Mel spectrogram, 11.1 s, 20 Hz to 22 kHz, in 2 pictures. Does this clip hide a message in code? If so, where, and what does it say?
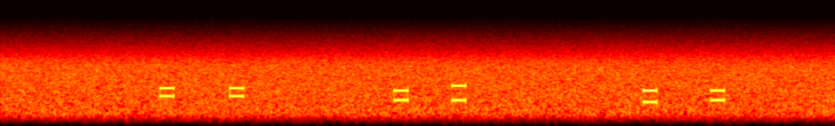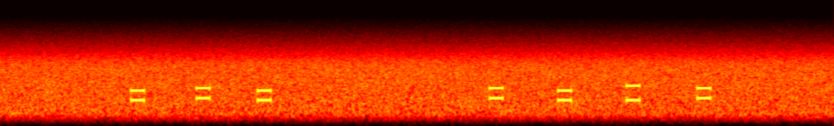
Yes: DTMF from 1.1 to 10.3 s, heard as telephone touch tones, dialled by hand, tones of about 90 ms, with phone line noise. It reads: 00 46 14 484 8468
